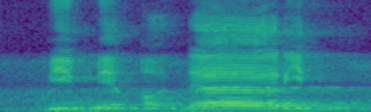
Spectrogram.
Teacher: Jadi ini qalqalah sughra. Jadi qalqalah sughra ni dibaca dengan lantunan yang tak kuat daripada qalqalah nanti qalqalah kubra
